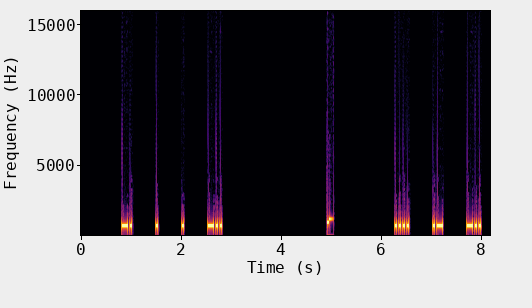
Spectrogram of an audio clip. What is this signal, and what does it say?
Morse code, heard as a keyed tone, about 30 wpm, spaced as for 14 wpm, 690 Hz. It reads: NEED HAD
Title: 4x Character Spacing - Top 200 Words - 30wpm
